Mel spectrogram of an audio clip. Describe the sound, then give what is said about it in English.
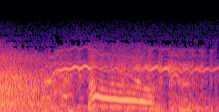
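A frightened carriage horse neighing during a roadside holdup: one loud, wavering whinny lasting about a second, its pitch sliding downward, over steady background noise. “Stop that crazy horse.”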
